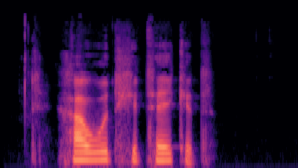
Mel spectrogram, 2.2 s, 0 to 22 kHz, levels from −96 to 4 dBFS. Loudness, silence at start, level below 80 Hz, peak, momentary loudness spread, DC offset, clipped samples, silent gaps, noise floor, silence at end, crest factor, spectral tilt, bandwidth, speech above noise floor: -25 LUFS; 0.25 s; -64 dBFS; -6 dBFS; 15 LU; under 0.1%; under 0.1%; none; -84 dBFS; 0.7 s; 22 dB; -7 dB/octave; 14 kHz; 59 dB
